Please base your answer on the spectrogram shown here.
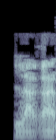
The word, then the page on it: lagar: espagnol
